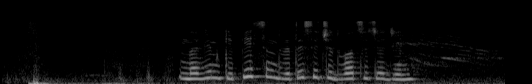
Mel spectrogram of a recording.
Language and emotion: Russian, neutral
